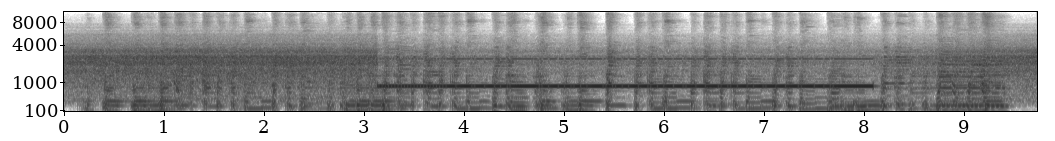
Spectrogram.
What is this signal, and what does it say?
PSK31 (31.25 baud), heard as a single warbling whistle, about 850 Hz.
